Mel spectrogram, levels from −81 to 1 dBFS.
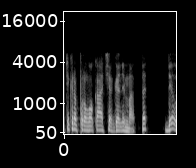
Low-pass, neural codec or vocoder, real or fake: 5.4 kHz; codec, 16 kHz, 1.1 kbps, Voila-Tokenizer; fake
